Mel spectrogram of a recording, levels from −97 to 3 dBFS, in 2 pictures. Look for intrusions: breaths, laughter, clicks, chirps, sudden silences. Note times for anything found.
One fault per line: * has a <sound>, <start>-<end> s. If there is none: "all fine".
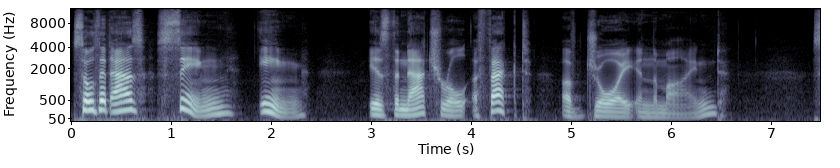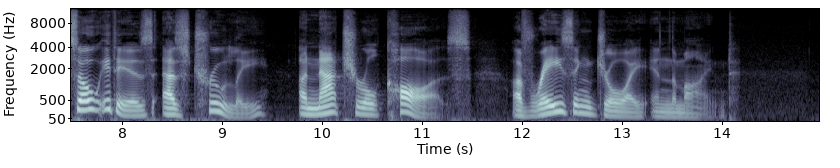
all fine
